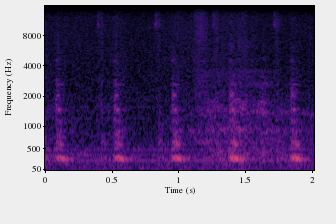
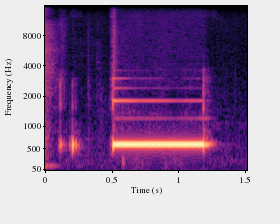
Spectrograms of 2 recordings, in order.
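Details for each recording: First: Macintosh Plus powered on: even chirping tick about twice a second, no steady hum; power supply repeatedly tries to start and shuts down. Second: Macintosh Plus under repair, powered on with its floppy drive temporarily hooked up. A single clean, mid-pitched bong rings for under a second; normal startup chime from a working speaker.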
